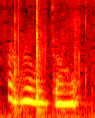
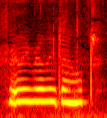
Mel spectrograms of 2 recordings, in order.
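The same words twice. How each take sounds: First: Whispering. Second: Said in the usual way. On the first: Real, not acted. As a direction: whisper it to yourself. Muttering to herself while sewing.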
